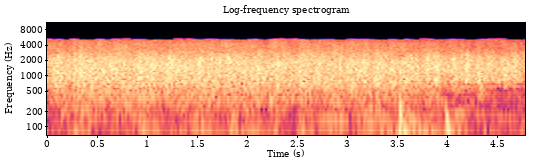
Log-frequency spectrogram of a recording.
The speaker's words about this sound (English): and I'd like you to give the panel a big round of applause.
